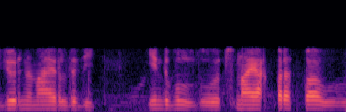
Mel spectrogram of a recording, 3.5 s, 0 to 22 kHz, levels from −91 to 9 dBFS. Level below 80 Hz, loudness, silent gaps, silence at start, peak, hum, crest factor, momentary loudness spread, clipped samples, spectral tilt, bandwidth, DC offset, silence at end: -72 dBFS; -28 LUFS; none; 0 s; -10 dBFS; none; 20 dB; 11 LU; under 0.1%; 0 dB/octave; 3.9 kHz; under 0.1%; 0 s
